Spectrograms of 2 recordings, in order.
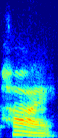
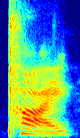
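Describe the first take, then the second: First: The P has a soft puff of air. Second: The P has a strong puff of air. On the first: "how soft you can make it" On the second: "super intense like pie"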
